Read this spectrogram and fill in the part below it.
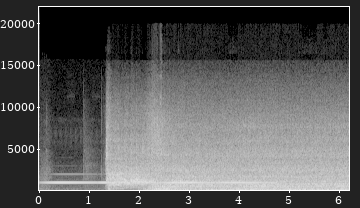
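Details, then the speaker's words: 2006 Ram 2500 with 5.9L Cummins, G56 manual, 130,000 miles; the power steering/hydroboost pump had been noisy with steering wheel and brake pedal vibration. After topping up the fluid and refitting the cap, the diesel starts and clatters steadily with no pump whine, so it is fixed. "okay well that was easy it's fixed"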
